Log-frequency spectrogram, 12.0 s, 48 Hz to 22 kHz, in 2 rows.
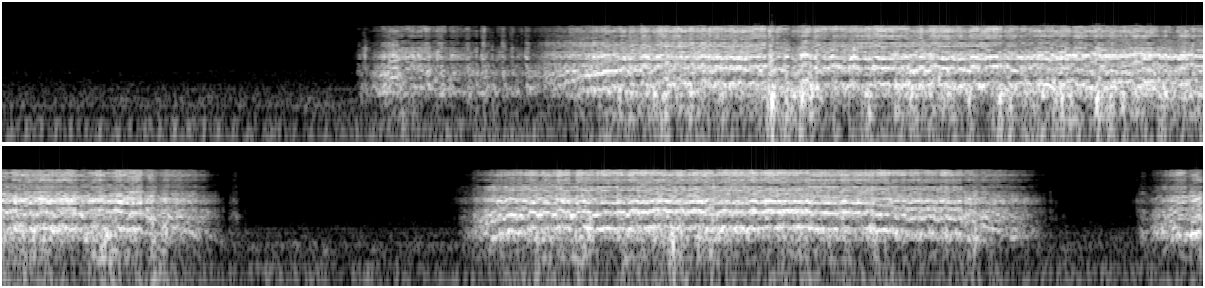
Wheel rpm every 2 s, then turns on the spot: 0, 90, 160, 80, 110, 70.
none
